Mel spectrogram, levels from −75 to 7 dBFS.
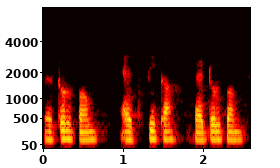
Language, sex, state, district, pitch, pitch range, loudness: Hindi, male, Chhattisgarh, Bastar, 120 Hz, 115-125 Hz, -23 LUFS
